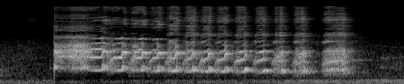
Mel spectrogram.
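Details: Ayam ketawa, the laughing chicken: a long crow beginning abruptly, then a rapid run of stuttering repeated syllables like laughter, about a dozen pulses over three seconds, ending with a final burst.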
